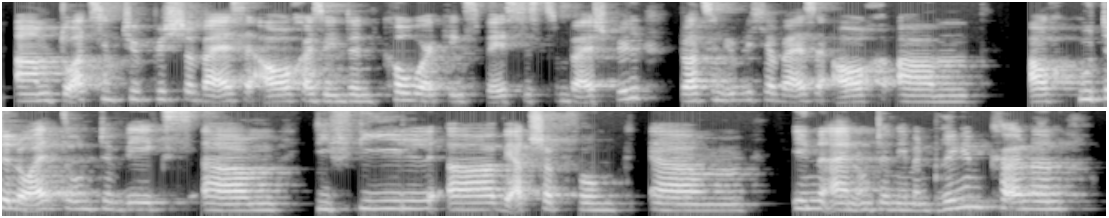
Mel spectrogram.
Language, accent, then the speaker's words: German; Burgenland, Austria; now in Hong Kong; Ich bin im Südosten Österreichs, im Südburgenland aufgewachsen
